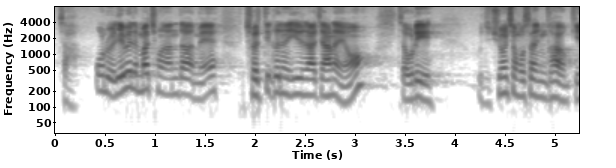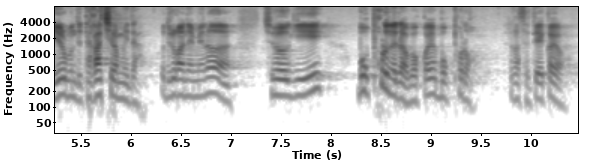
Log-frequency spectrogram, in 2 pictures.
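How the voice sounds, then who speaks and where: A man preaching a sermon as pastor, questioning the congregation call-and-response style and rising to loud, impassioned outbursts. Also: a little high, fast. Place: church sanctuary. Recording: church hall reverb.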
